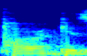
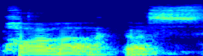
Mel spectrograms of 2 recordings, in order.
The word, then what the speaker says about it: parka: That para, that's wrong. So it's parka.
